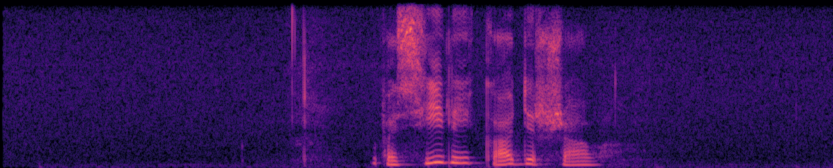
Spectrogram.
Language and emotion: Russian, sad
